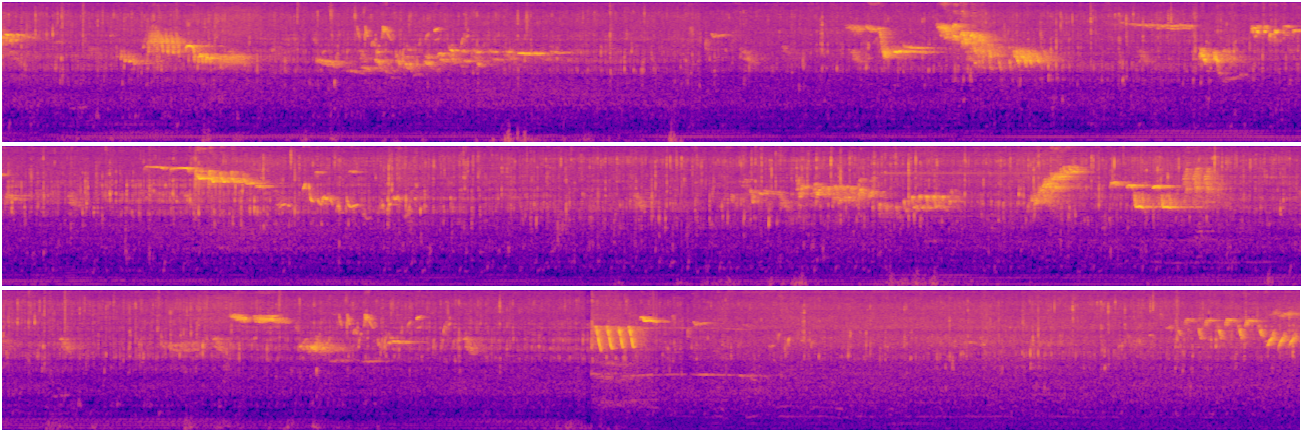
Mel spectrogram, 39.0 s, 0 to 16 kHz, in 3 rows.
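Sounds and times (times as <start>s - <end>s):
low steady hum: 0.0s - 31.9s
birds singing and chirping: 1.1s - 5.9s, 8.4s - 10.7s, 11.3s - 13.8s, 14.4s - 17.2s, 20.2s - 25.3s, 27.6s - 33.0s.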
